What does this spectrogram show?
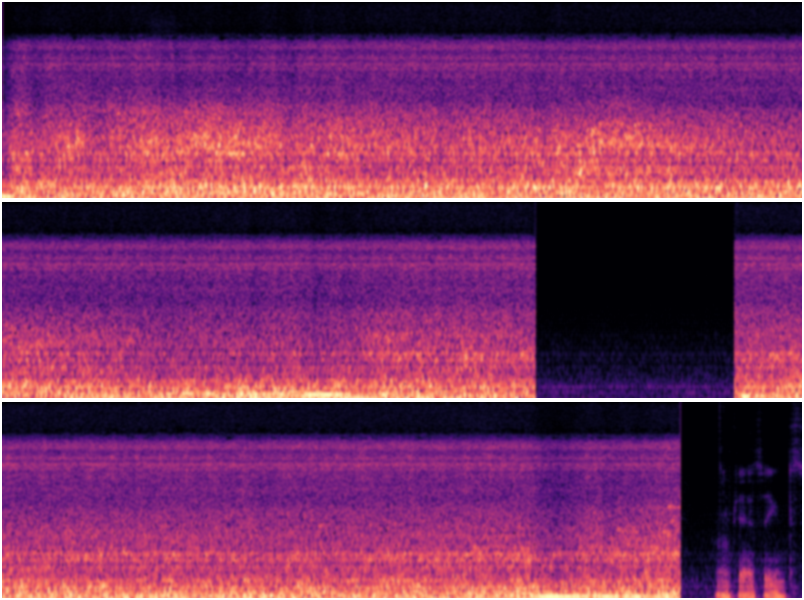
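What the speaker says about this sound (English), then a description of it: "so you can still hear car" A car passes by in a steady broadband road rush that fills most of the stretch, briefly dropping out before the traffic noise resumes; a voice talks over it at times.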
